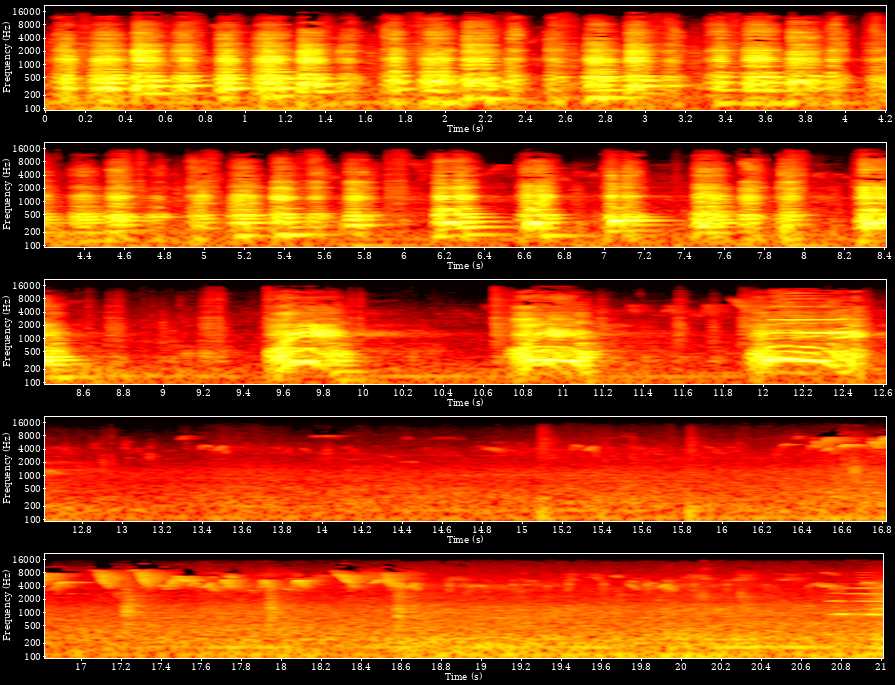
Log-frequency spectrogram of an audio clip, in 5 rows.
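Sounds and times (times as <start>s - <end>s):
high bird chirps: 16.3s - 21.0s.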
